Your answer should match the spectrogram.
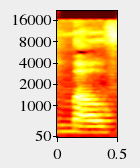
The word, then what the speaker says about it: mauve: LA Colors in mauve glaze I know it's pronounced mave but I feel like a pretentious snob when I say that so mauve glaze oh wait a minute no this one right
